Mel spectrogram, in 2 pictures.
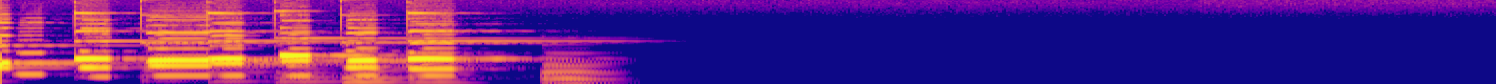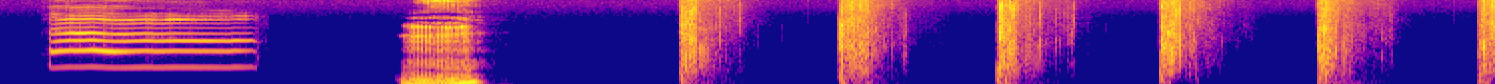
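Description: A single short cat meow rings out clearly after a brief run of chiming notes, followed by a thump and a series of rapid soft taps; no one speaks.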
